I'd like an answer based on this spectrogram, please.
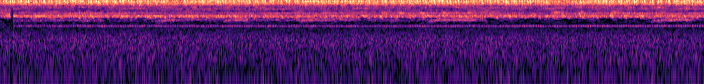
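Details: Crickets chirp at night in a forest in a dense, high, pulsing chorus that rises and falls in steady waves.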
